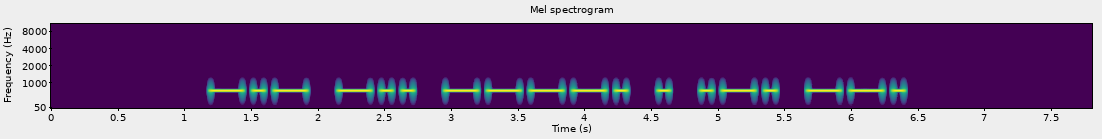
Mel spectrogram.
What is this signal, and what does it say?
Morse code, heard as a keyed tone, about 15 wpm, 700 Hz. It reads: KD9ERG
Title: USA Call Signs - 6 Characters - 2x Character Spacing - 15wpm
